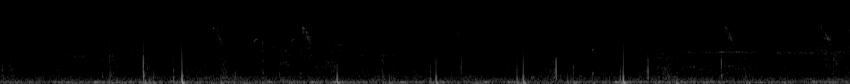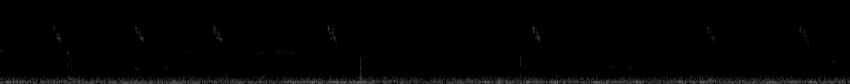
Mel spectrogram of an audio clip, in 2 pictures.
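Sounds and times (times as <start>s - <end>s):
faint low rumble: 0.0s - 17.0s.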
